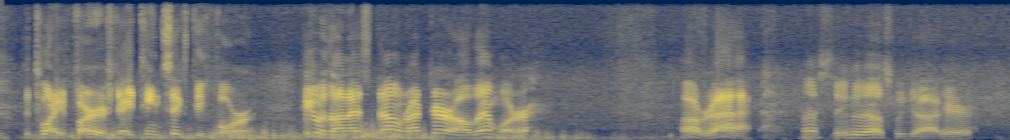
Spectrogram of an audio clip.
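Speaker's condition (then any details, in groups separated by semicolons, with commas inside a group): No condition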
